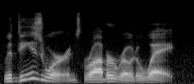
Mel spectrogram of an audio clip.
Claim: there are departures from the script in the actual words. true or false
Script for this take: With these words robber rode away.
false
